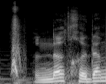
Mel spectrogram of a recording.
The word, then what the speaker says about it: Notre-Dame: Sin duda que aquí lo más difícil puede ser en la primera palabra, notre, la sílaba, la vocal abierta, perdón, o, y sobre todo, la combinación tr, la oclusiva t y la fricativa r.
